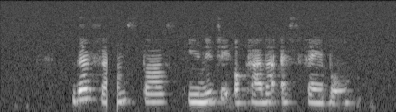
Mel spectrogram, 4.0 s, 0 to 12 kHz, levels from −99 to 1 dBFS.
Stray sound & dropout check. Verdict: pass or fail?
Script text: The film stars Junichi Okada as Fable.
fail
